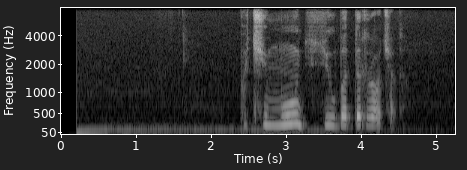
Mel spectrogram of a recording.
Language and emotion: Russian, angry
